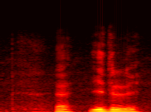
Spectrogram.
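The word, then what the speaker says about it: idli: 그리고 카멜라 해리스가 이 Southern Indian dishes를, 요리들을 굉장히 좋아하는데, 예를 들면 이들리하고 도사스가 있는데, 이들리, 이쪽은 앞에다 액센트 들어서 이들리라고 발음을 하고, 영어에서는요, 그 다음에 도사스, 이것도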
